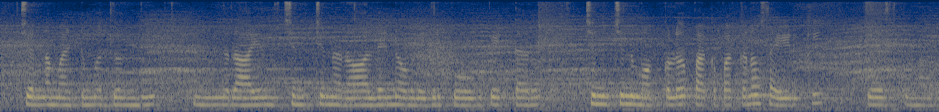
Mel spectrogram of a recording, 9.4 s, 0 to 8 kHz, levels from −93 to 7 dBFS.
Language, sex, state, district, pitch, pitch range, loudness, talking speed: Telugu, female, Andhra Pradesh, Visakhapatnam, 195 Hz, 190-205 Hz, -30 LUFS, 120 wpm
